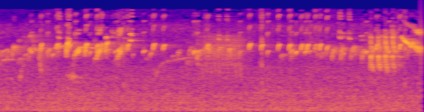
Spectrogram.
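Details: Trained goldfinch song for stimulating songbirds: quick tinkling chirps and twitters run together, with a short rising slur midway and a buzzy trill closing the phrase.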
